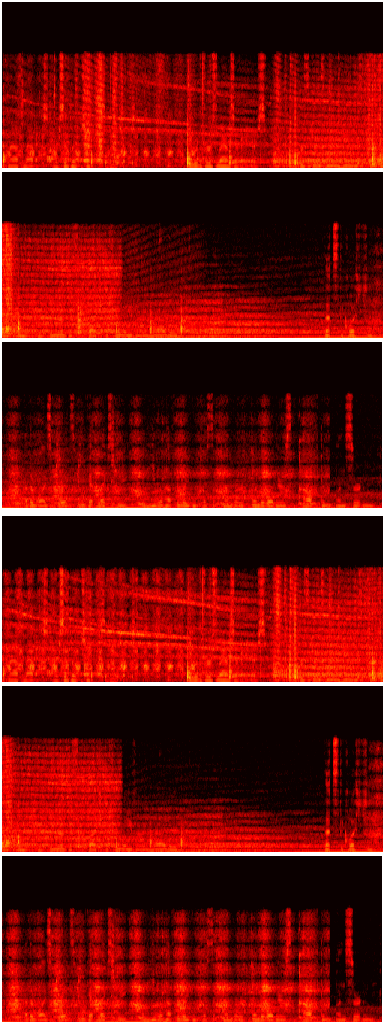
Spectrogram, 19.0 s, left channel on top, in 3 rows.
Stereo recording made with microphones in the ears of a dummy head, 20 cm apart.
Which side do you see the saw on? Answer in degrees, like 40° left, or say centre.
50° right.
